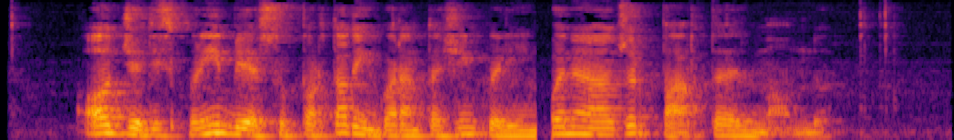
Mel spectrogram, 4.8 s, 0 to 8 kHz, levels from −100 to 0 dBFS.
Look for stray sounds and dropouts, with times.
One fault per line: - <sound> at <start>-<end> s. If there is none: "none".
- dropout at 2.7-2.8 s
